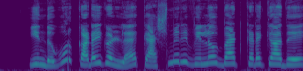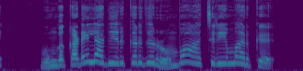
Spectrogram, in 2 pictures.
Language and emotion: Tamil, surprised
